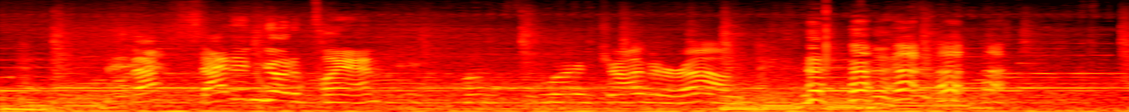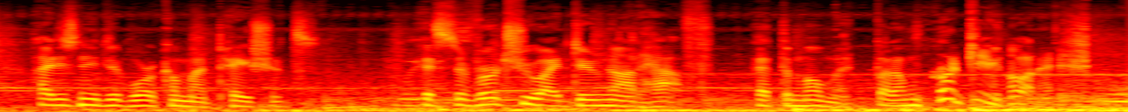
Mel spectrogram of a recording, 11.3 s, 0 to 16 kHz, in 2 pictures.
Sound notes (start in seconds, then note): 3.8 Dempsey laughing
